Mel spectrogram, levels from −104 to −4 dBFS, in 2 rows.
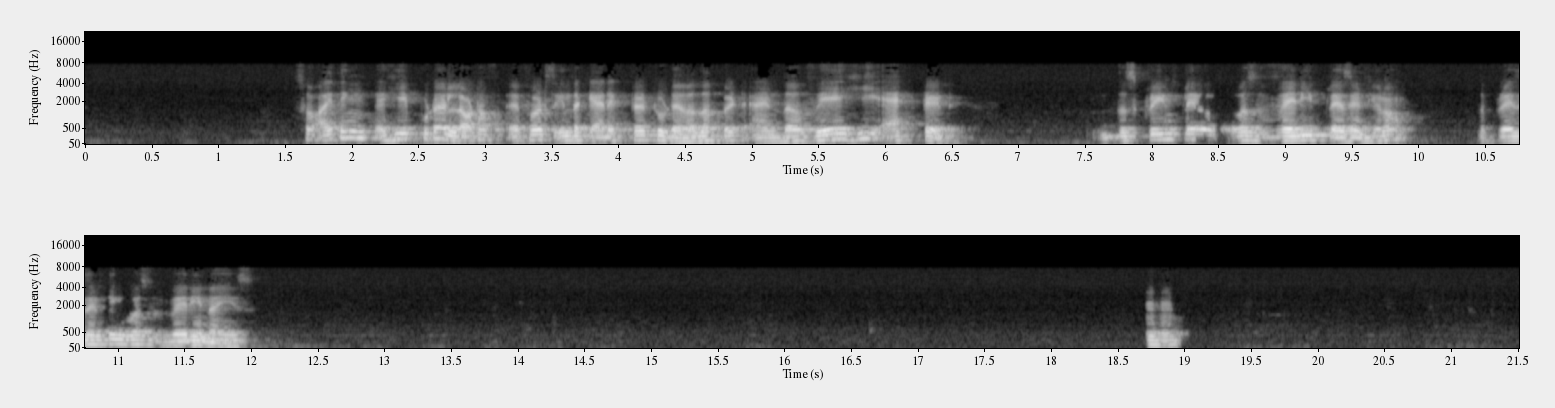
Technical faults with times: none

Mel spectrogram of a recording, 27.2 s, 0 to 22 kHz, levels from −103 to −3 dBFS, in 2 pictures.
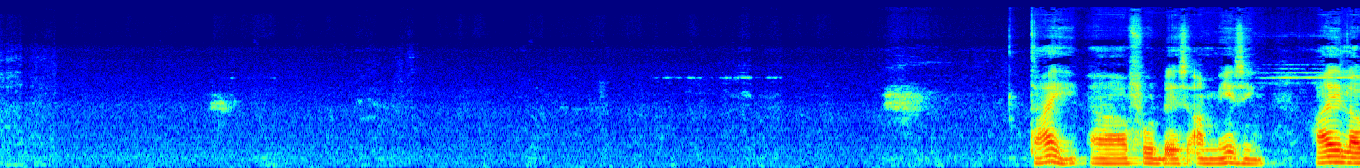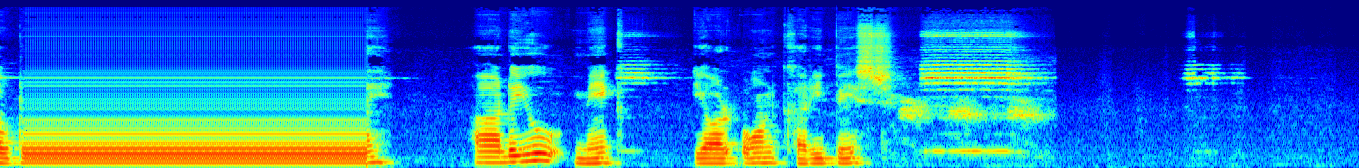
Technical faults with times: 13.86-17.27 system hang loop

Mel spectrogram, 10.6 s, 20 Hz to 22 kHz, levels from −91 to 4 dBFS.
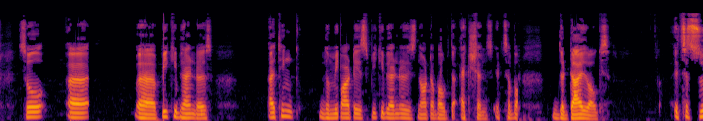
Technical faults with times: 1.31-1.33 damaged data in a compressed stream
2.45 electrical switching spike
5.05-5.07 damaged data in a compressed stream
6.61 electrical switching spike
7.74-7.77 damaged data in a compressed stream

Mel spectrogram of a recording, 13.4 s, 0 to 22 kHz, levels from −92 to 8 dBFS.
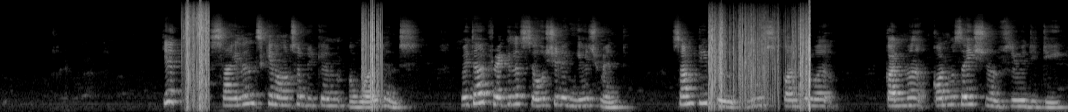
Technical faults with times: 2.26-2.63 cable scratch noise
4.52-4.79 cable scratch noise
8.85-10.14 cable scratch noise

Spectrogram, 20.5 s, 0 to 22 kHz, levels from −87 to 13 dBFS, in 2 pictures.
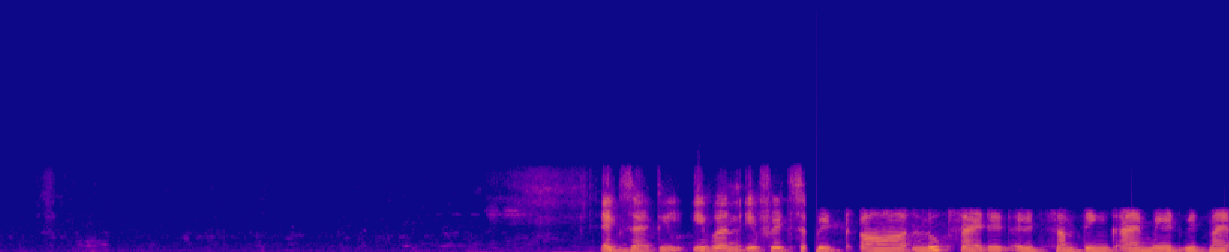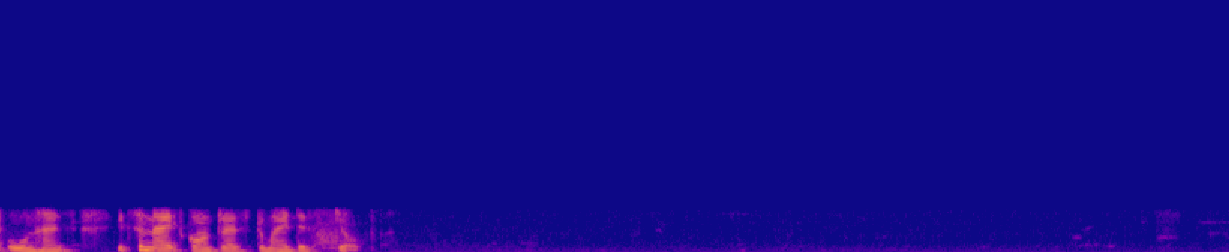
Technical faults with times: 6.70-6.80 handover gap
6.80-20.49 fallback to narrowband

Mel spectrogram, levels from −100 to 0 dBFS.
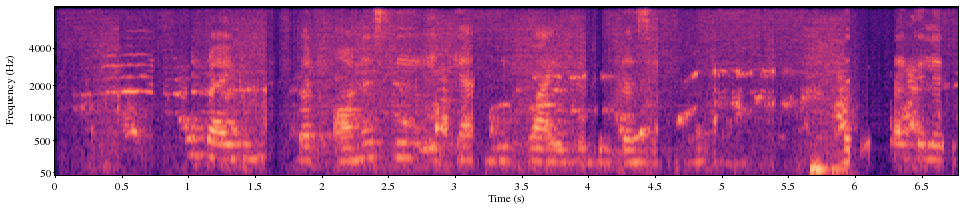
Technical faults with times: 0.00-0.12 background gated by the echo canceller
0.12-0.50 echo leak
0.79-1.64 speech suppressed in double talk
1.09-5.91 echo leak
3.13-3.35 speech suppressed in double talk
4.04-6.78 speech suppressed in double talk

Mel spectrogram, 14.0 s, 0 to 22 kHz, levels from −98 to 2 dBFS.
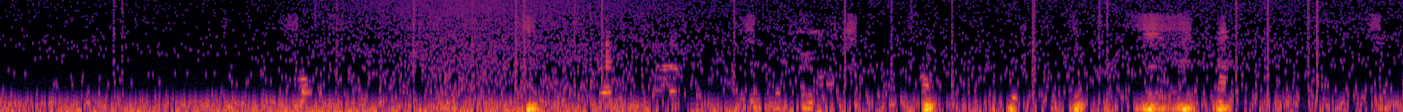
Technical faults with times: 0.00-14.04 overdone noise removal

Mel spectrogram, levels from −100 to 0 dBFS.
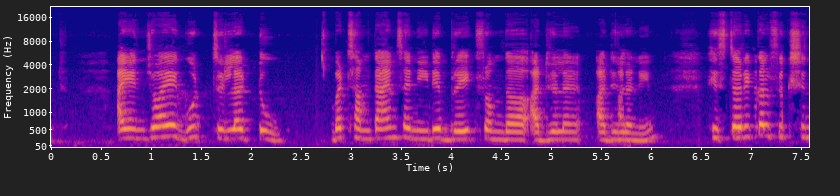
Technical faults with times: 1.47-1.51 echo leak
3.94-4.01 echo leak
5.65-5.80 echo leak
6.82-7.35 echo leak

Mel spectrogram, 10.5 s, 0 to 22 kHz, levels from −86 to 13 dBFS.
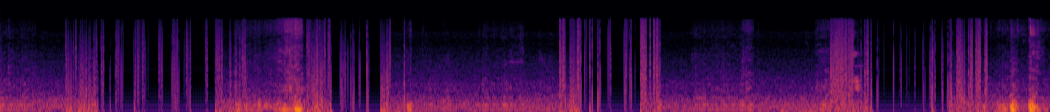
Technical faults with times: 0.65-2.45 intermittent contact
3.06-4.04 intermittent contact
5.59-6.59 intermittent contact
8.30-9.87 intermittent contact

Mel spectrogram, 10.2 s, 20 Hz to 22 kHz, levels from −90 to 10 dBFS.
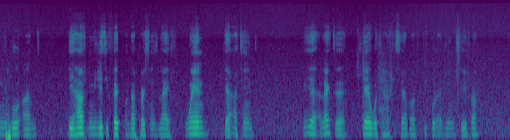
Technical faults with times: none

